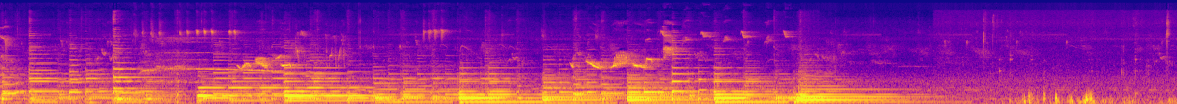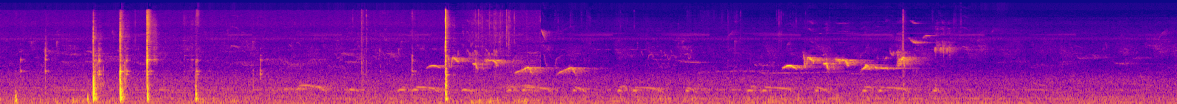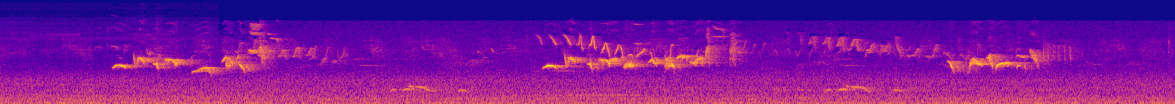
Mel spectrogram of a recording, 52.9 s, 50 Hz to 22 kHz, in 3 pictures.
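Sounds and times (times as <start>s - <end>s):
songbirds singing: 0.0s - 39.4s
sharp knocks: 19.0s - 20.8s.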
